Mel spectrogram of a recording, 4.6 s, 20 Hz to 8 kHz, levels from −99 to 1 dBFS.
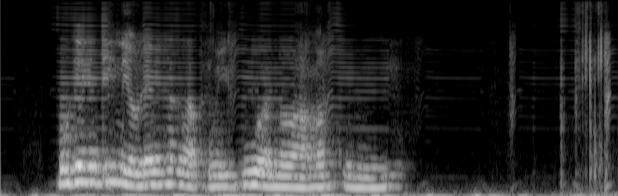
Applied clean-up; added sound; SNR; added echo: neural mask model DeepFilterNet 3.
